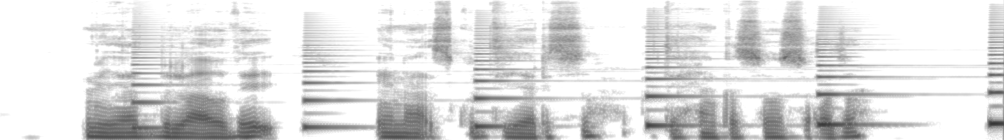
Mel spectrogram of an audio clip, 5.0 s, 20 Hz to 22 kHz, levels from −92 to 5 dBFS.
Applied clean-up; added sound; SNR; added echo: classical method Wiener filter.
